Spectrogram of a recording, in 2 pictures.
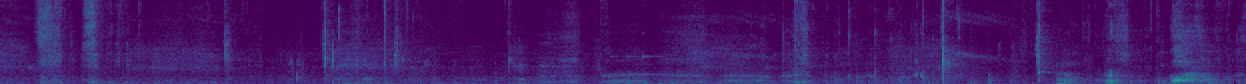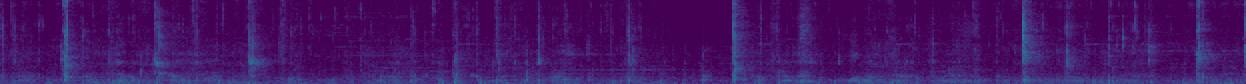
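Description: A man slurps noodles loudly, close up.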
